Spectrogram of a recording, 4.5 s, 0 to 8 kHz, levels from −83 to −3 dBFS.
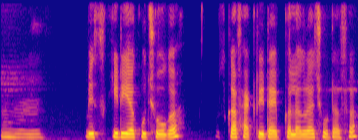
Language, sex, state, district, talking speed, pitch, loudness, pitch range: Hindi, female, Bihar, Kaimur, 175 wpm, 200 Hz, -15 LUFS, 190-210 Hz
